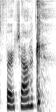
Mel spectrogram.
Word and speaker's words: Ferlchalk: I can't pronounce that. It's Ferlchalk.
